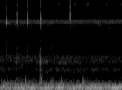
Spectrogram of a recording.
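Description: A steady, high-pitched chorus of insects in the grass, with a low rumble of wind on the microphone and a few faint ticks.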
